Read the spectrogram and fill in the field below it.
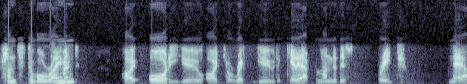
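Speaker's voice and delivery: put-on forceful, intense whisper. Retelling a sergeant's order under a bridge: retelling a forceful whisper. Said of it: "he whispered in my ear with force".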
